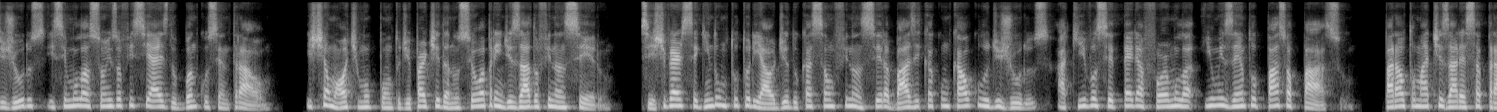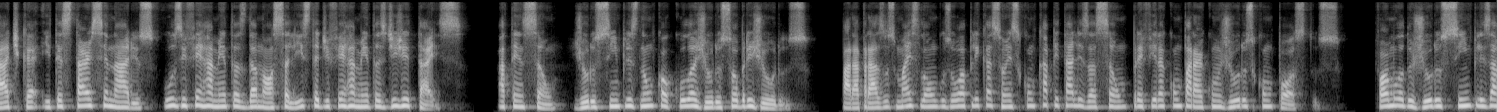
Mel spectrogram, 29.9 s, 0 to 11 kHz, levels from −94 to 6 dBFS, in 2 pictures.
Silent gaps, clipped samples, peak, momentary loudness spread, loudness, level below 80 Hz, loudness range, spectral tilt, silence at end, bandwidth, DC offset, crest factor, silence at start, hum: 2.83-3.03 s, 6.22-6.41 s, 13.62-13.82 s, 19.70-19.91 s, 23.15-23.36 s, 28.52-28.72 s; under 0.1%; 0 dBFS; 7 LU; -17 LUFS; -60 dBFS; 3 LU; -5 dB/octave; 0 s; 10.5 kHz; under 0.1%; 16 dB; 0 s; none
